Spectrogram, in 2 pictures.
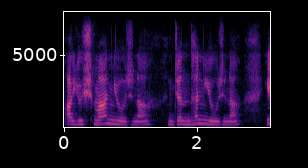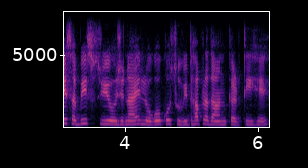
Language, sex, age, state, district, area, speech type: Hindi, female, 30-45, Madhya Pradesh, Indore, urban, spontaneous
